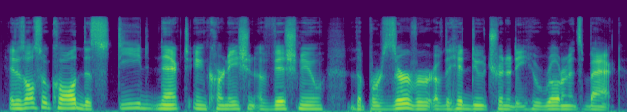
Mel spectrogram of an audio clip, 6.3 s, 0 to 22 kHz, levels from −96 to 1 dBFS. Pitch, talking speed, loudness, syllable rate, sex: 125 Hz, 200 wpm, -19 LUFS, 5.6 syllables/s, male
